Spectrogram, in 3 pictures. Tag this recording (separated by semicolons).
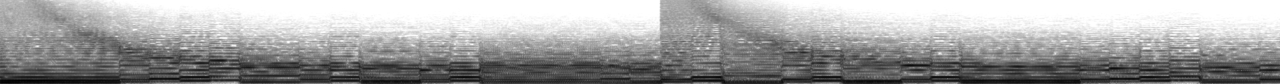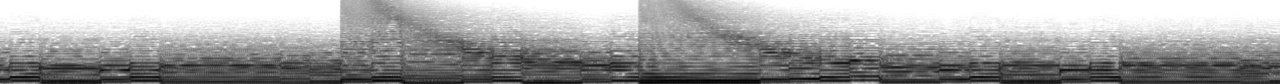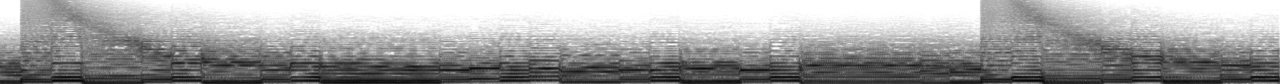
base; loop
